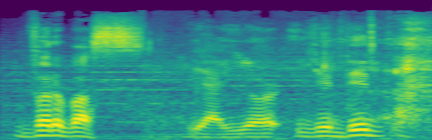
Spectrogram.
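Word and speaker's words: Vrbas: mhm uh I would try for you to pronounce the name of the river it's called verbas verbas yeah you're you did like a local you're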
